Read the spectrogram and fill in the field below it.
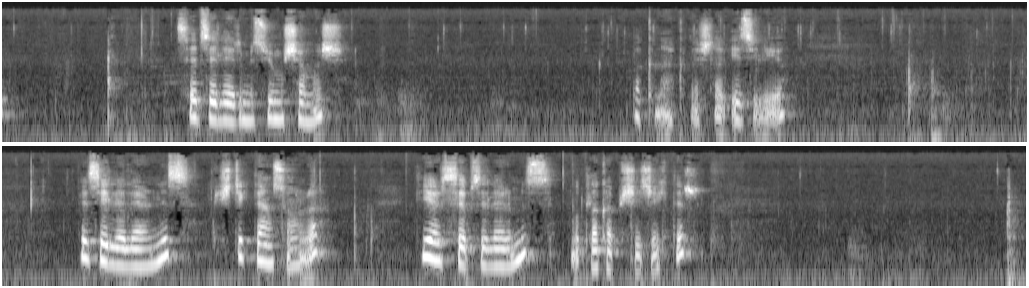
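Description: A spoon stirs thick stew in a pan.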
